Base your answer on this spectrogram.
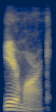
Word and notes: earmark: American English

